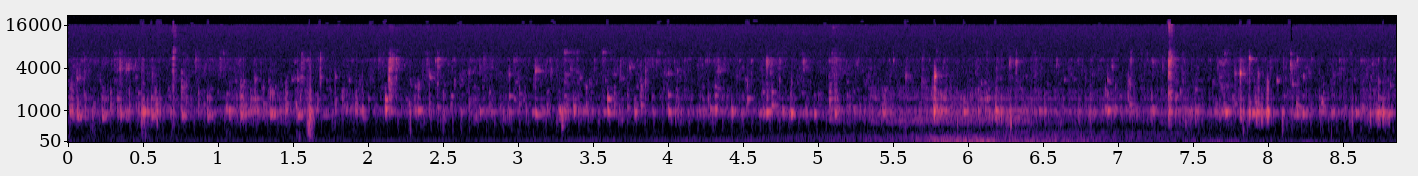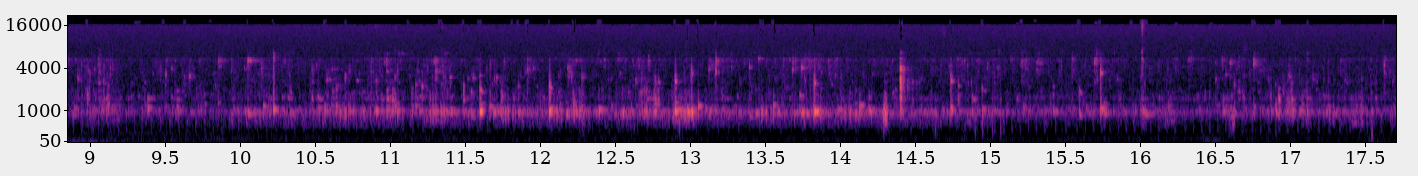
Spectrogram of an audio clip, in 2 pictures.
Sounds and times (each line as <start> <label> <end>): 0.0 water 17.7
